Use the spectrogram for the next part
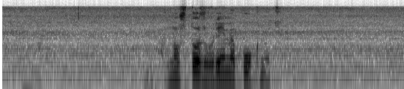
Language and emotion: Russian, neutral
